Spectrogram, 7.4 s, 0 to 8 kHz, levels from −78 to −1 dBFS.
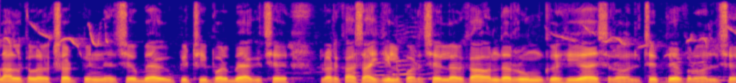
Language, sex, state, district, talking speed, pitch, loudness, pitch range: Maithili, male, Bihar, Samastipur, 180 wpm, 95 Hz, -16 LUFS, 95-100 Hz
